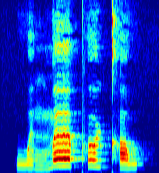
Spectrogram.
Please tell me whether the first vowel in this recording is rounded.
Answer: no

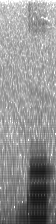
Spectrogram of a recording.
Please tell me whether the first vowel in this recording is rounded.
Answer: yes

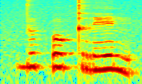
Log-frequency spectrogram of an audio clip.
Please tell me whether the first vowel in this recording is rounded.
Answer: no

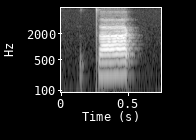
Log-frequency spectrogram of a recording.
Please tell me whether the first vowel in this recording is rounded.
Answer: no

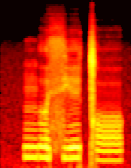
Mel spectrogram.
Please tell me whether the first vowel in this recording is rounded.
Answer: no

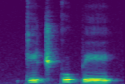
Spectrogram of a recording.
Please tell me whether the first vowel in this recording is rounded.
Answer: no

